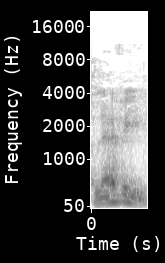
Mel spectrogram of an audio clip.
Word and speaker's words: Levy: And this is Alex Levey's defending. – No, that's Levy. Levey was Thomas Levey. – Yeah, that's L-E-V-E-T. Yeah. This is L-E-V-Y.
